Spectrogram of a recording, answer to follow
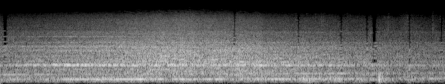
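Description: Siemens ACS64 electric locomotive passing close by at speed while pushing its train: a steady whining tone over the rush of the wheels on the rails, loudest around the middle and easing off near the end as it pulls away.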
